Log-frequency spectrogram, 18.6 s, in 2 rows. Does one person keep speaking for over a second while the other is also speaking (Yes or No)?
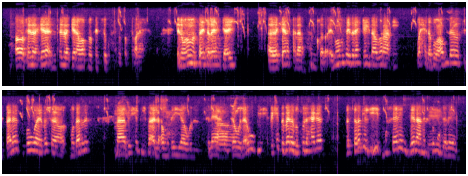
No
